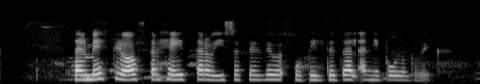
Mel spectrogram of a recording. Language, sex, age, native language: Icelandic, female, 30-39, Icelandic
